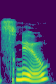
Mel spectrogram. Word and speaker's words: SNHU: not by the way if i ever said snoo late disclaimer that's how we locals say snhu so that's what that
